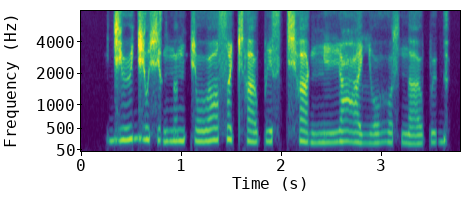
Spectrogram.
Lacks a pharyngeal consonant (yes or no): no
